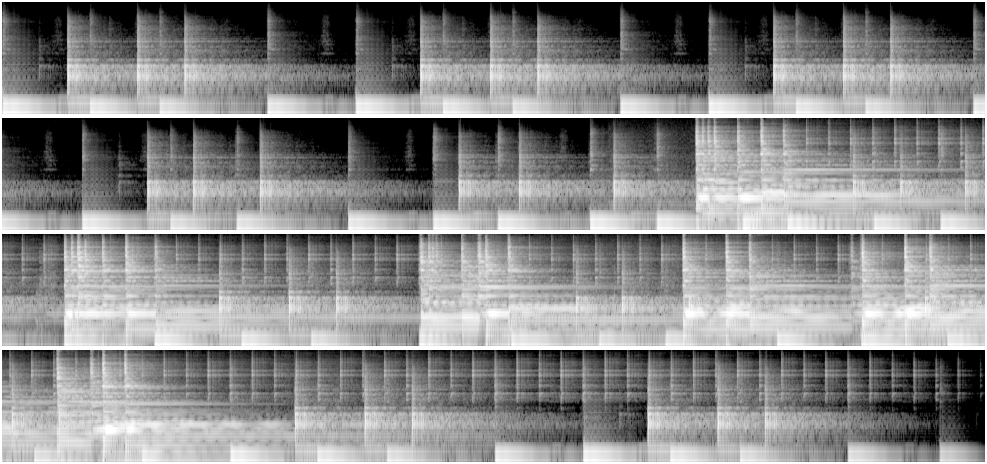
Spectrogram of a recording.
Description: Mikrofonierung für afrikanisch/brasilianische Basstrommeln
Ich nehme schon seit einigen Jahren auf, gerade aber verstärkt tiefe Basstrommeln (wie Surdo oder Dundun) und bin dafür auf der Suche nach Tips und Hilfen.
